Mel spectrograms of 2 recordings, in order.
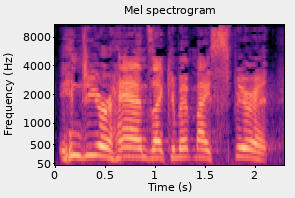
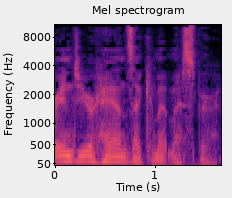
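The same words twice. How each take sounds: First: A dying cry of victory, full voice; loud and victorious. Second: Soft prayer. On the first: Retold or imitated. Jesus crying out to his Father, loud and victorious. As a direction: ring it out loud and triumphant. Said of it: "he says it loudly, I think victoriously". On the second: Shown as a demonstration. Congregation's own prayer of trust.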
